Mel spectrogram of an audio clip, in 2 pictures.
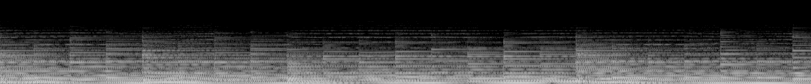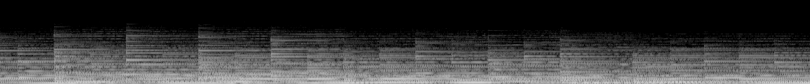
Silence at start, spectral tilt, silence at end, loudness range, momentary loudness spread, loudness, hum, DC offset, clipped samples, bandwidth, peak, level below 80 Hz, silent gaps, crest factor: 0 s; -10 dB/octave; 0 s; 2 LU; 4 LU; -19 LUFS; none; under 0.1%; under 0.1%; 5.2 kHz; -6 dBFS; -22 dBFS; none; 12 dB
